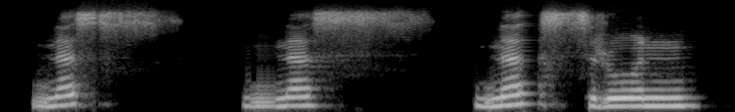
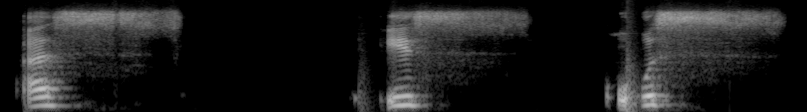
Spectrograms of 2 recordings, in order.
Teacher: سین کی آواز کو دیکھیں، باریک اور سیٹی والی ہوتی ہے. اس میں سیٹی کی آواز نکلتی ہے لیکن باریک ہوتی ہے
